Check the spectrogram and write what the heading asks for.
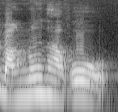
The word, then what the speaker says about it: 막론: 그때 막론이라는 것이 어떻게 발음이 되냐면요. 최종 발음용을 먼저 쓸게요. 막론 이런 식으로 발음이 됩니다. 그러면 여기서 이제 탐구점이 생기죠. 기억이라는 종성과 리을이라는 초성이 지금 어떻게 바뀌었어요? 이응과 니은으로 바뀌었죠. 기억, 리을이 완전하게 바뀌어서 이응, 니은이 됩니다.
